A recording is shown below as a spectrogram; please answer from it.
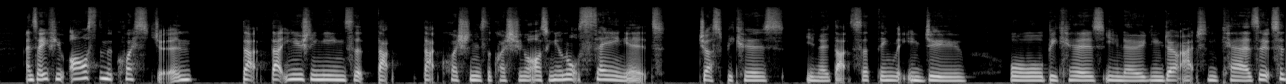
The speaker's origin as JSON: {"language": "English", "country": "United Kingdom", "lives_now": "Paris, France", "said": "Well, you know, I'm still British, even though I've been in Paris for a while."}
